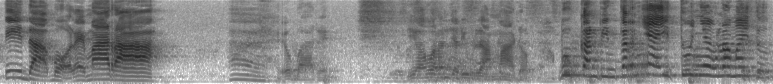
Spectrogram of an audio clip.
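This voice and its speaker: Animated preacher, bright voice. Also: male voice, high-pitched. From West Sumatra, Indonesia. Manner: animated, questioning the audience. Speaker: religious teacher. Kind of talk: informal Islamic study talk.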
